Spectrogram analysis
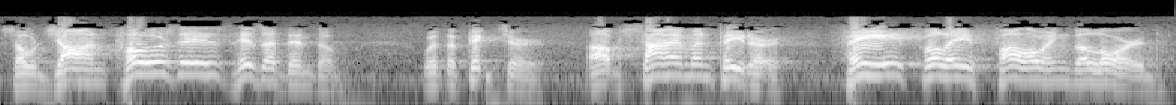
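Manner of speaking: ordinary talk, nothing marked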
